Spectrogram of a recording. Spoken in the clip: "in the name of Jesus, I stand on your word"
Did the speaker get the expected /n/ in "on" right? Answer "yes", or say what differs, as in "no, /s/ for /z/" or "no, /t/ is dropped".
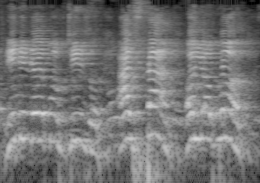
no, /l/ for /n/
